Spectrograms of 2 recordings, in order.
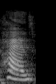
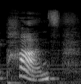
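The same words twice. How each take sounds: First: Pants is said with its usual vowel. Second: Pants is said with a vowel changed to rhyme. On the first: "instead of saying pants" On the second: "we say pants to make it rhyme"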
